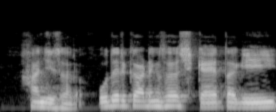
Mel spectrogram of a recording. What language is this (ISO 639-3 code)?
pan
